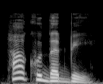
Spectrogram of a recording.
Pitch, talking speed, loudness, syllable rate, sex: 165 Hz, 230 wpm, -16 LUFS, 5.1 syllables/s, female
